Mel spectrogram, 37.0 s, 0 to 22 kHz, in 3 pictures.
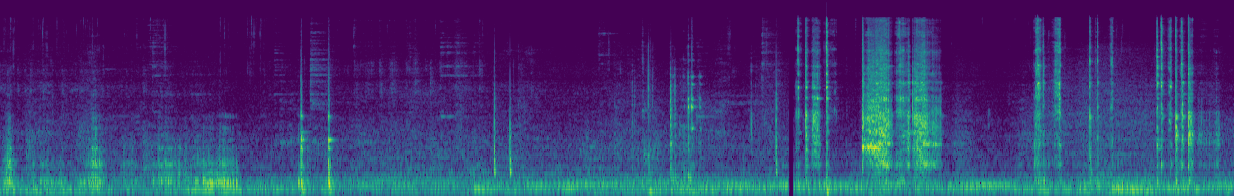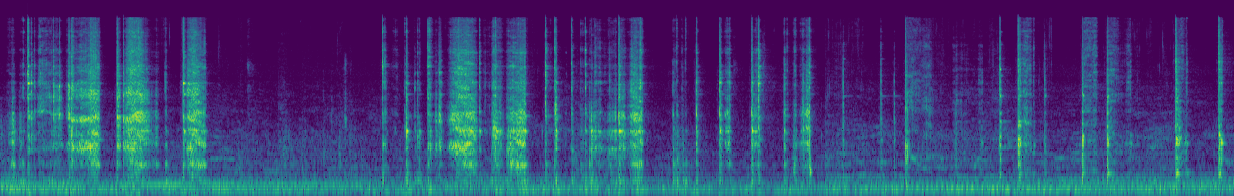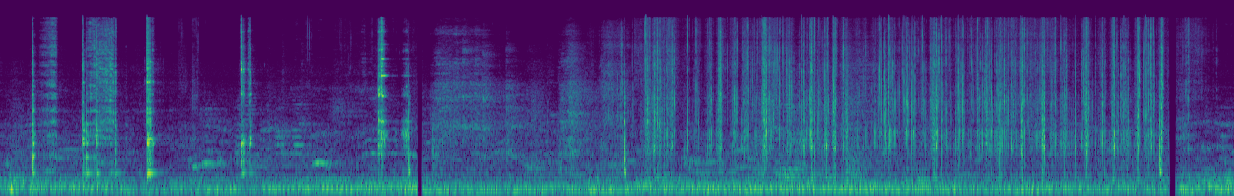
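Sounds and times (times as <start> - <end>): meat grinder scraping: 8.0 - 9.5, 10.4 - 14.5, 16.2 - 24.3, 25.0 - 26.0, 30.7 - 36.6.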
